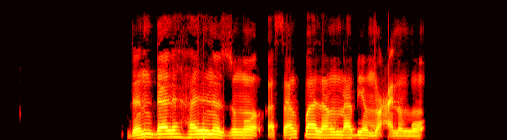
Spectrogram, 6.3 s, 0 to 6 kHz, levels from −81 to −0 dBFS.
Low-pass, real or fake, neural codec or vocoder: 5.4 kHz; real; none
